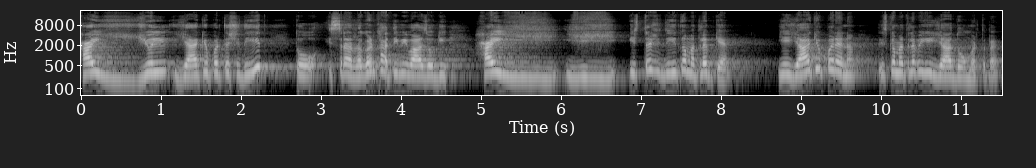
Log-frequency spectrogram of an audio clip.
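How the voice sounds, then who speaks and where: A woman teaching a Quran recitation lesson, explaining rules patiently and chanting words in long drawn-out tones. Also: high voice, vocal fry, darkish tone. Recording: long hall reverb.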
